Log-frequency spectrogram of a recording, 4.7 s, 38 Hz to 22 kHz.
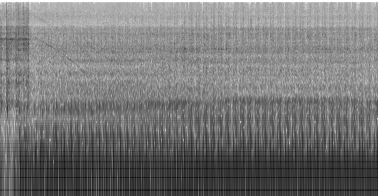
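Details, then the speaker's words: Polaris Sportsman 850 ATV that was knocking badly, running with the transmission removed, after the loose flywheel was dealt with: catches at once and idles smoothly with no knock; no rod problem, flywheel was the cause. "that sounds quiet now. Well, how about that? We don't have a rod problem. I think that was our issue."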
